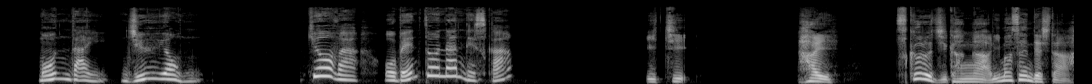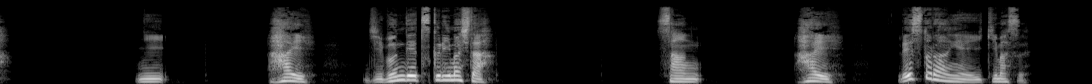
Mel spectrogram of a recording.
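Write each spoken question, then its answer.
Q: 今日はお弁当なんですか?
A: 3: はい、自分で作りました。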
